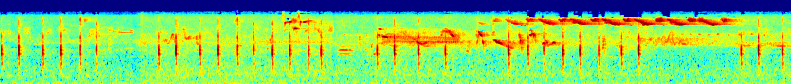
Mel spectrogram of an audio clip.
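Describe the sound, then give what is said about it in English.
A yellow-bellied sapsucker drums in a stuttered, irregular series of sharp taps, like Morse code, while thin high chirping calls rise and repeat in the second half. No one speaks. “To find a yellow-bellied sapsucker, listen for its loud, scratchy, and nasal mewing call or stuttered drumming that can sound like somebody tapping out Morse code.”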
